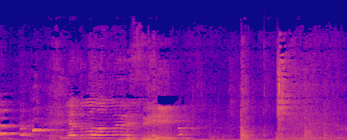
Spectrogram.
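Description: Short high-pitched vocal sounds echoing in a large hall, then two sharp knocks about half a second apart near the end as dancers drop onto the studio floor.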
